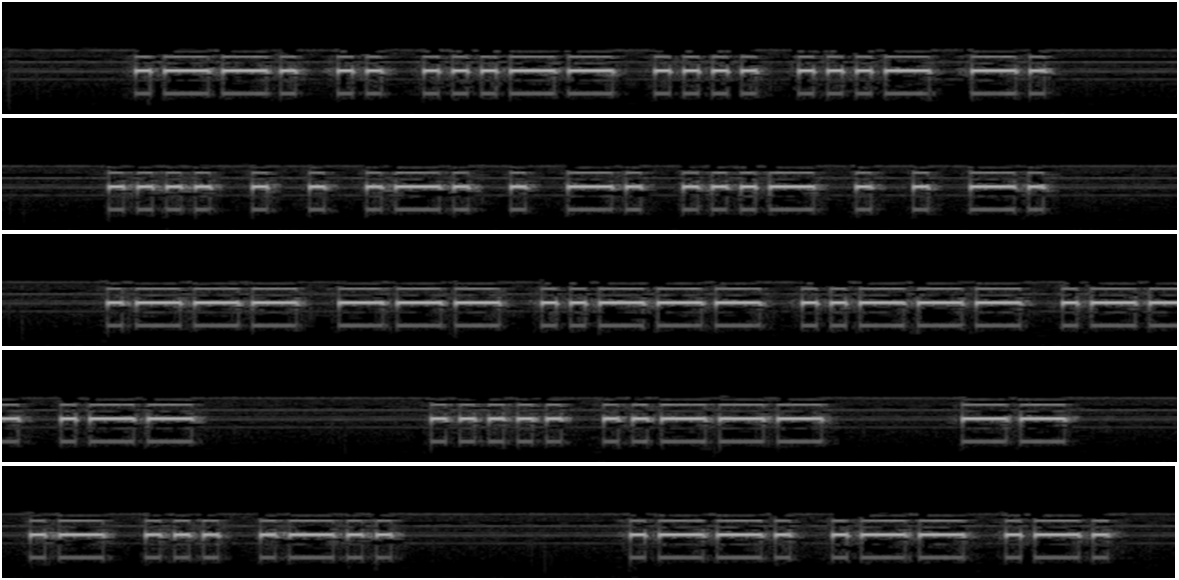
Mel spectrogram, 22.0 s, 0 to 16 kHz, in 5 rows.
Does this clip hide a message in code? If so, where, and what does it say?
Yes: Morse code from 0.5 to 21.8 s, heard as a keyed tone, about 22 wpm, 1700 Hz. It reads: PI3HVN HEERENVEEN JO22WW 52 M ASL PWR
